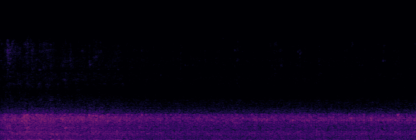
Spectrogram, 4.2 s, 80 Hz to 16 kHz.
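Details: 2002 Yamaha FZS1000 Fazer inline-four, warming for carburettor synchronisation and TPS adjustment, idle around 1100 rpm: ticks over smoothly with a steady, even beat and no stumbling; healthy idle.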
